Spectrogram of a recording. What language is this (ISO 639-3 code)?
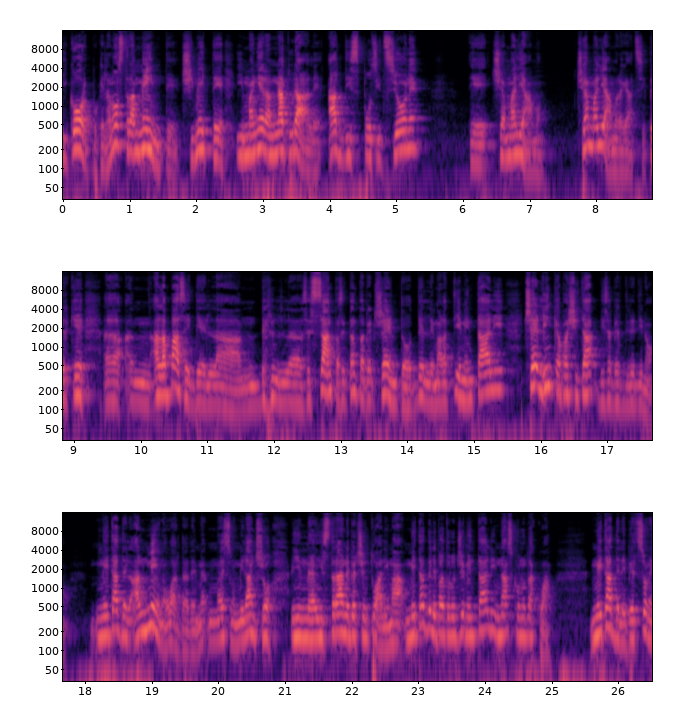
ita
